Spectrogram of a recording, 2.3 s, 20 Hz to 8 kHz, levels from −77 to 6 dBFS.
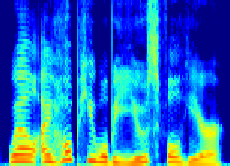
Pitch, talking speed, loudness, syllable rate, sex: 250 Hz, 210 wpm, -14 LUFS, 5.3 syllables/s, female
